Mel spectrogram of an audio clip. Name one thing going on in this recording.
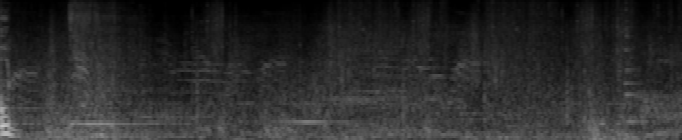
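Game sword strikes ring out.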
